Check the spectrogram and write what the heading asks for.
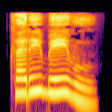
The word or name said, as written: ಕರಿಬೇವು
